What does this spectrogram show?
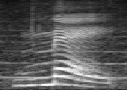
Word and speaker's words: May: that mm sound and when the a and Y work together they make an a sound the Y is silent you don't hear a young so we have new egg May it's the month of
